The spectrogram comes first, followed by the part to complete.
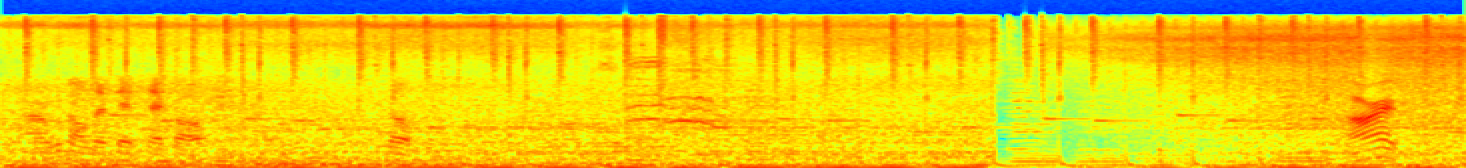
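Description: Paint spray booth ventilation fans running with a steady rush of air, with faint voices in the background. The sound dips briefly about three-quarters of the way through.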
